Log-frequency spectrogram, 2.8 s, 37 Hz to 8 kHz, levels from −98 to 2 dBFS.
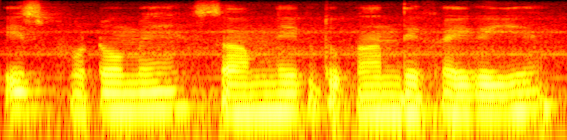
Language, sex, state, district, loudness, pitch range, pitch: Hindi, male, Uttar Pradesh, Shamli, -17 LUFS, 105-115 Hz, 110 Hz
